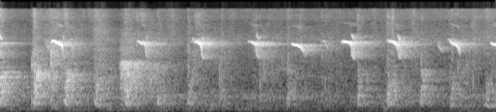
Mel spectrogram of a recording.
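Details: Coloured baby chickens in a village, giving high, whistled peeps that drop sharply in pitch, repeated about twice a second in a steady series with faint background noise.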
